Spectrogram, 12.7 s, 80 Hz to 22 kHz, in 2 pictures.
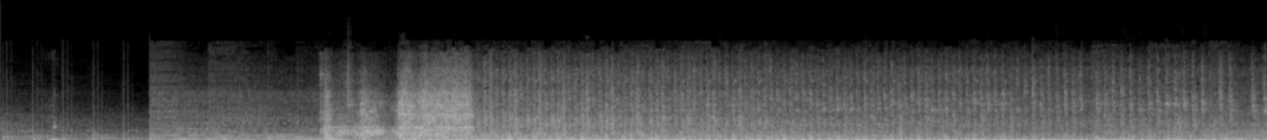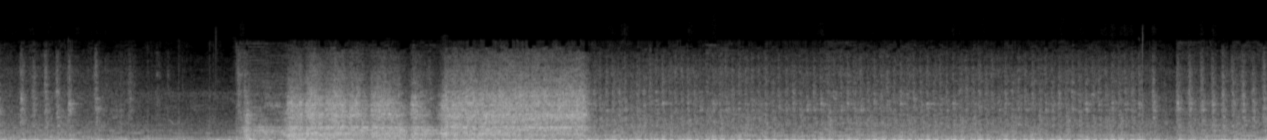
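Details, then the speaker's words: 1978 Volkswagen Type II Bus rebuilt engine after 20+ years sitting, heat shield and full exhaust installed; starts right up, steady even idle; normal start and idle. "Sounds really good. Okay, so I just made some adjustments to the timing and I've got better seal I think on the vacuum lines."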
